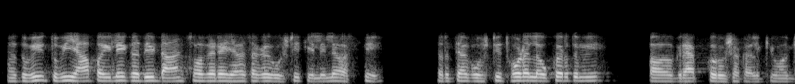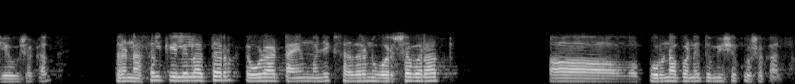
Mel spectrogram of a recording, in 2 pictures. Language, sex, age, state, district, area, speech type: Marathi, male, 30-45, Maharashtra, Ahmednagar, urban, conversation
